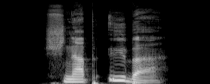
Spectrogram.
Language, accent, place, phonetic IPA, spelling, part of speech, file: German, Germany, Berlin, [ˌʃnap ˈyːbɐ], schnapp über, verb, De-schnapp über.ogg
- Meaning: 1. singular imperative of überschnappen 2. first-person singular present of überschnappen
